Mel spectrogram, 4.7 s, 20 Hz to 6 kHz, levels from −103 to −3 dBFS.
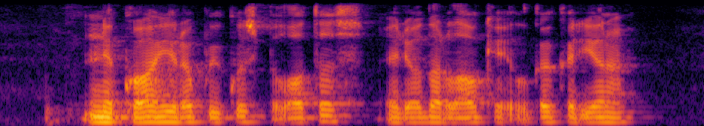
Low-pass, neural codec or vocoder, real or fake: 5.4 kHz; none; real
